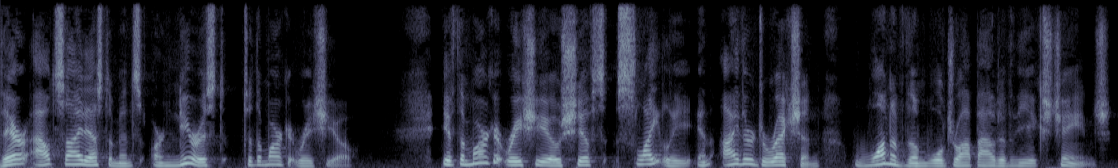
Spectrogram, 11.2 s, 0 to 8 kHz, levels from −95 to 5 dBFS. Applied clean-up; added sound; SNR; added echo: none; none; none; none.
